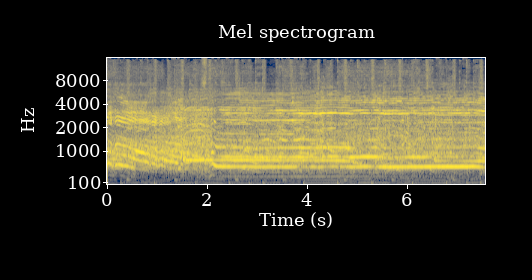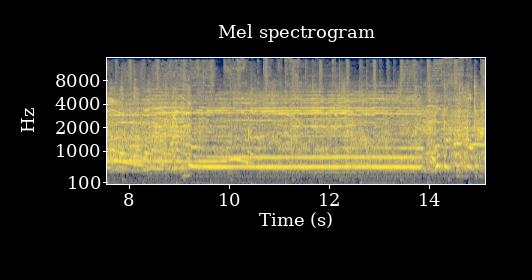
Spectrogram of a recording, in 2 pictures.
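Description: A football commentator's long, drawn-out goal cry, held on one high pitch for several seconds at a time. The pitch drops away and the cry starts again about eight to nine seconds in, over music.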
